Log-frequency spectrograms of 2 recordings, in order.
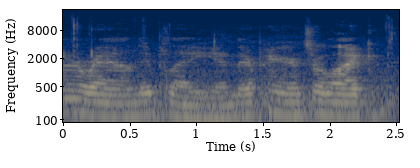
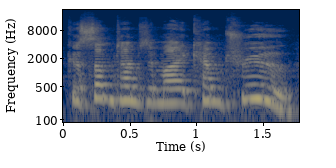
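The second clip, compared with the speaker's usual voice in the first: put-on much higher timid baby warning; worried Chucky; 10 semitones higher than usual. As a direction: squeak a nervous warning. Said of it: "Chucky's like".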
